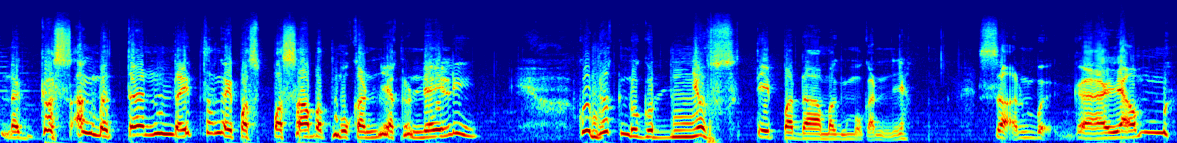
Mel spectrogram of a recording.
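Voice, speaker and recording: A man's voice: sits high, big pitch swings, takes it slowly, faint music behind, full character voice. A man acting a lovelorn, self-sacrificing young suitor in an Ilocano radio comedy drama, with an Ilocano accent. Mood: hurt, tearful.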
